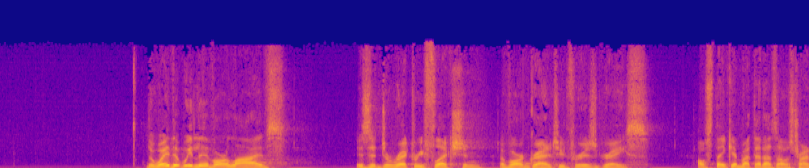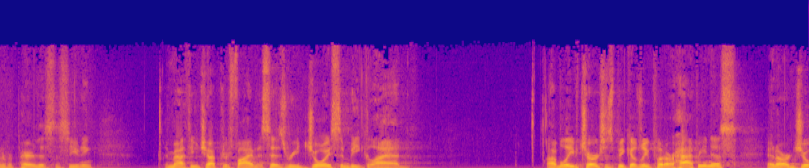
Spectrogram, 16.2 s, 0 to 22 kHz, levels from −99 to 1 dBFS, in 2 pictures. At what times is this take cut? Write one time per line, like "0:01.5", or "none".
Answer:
0:09.6
0:13.4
